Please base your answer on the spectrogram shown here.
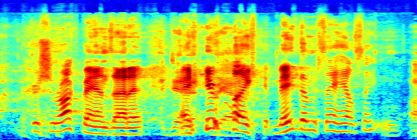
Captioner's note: laughter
